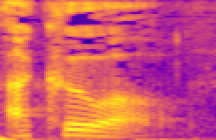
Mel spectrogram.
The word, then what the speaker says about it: akouo: And then we have the verb akouo. This is a great word. A-K-O-U, long O.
